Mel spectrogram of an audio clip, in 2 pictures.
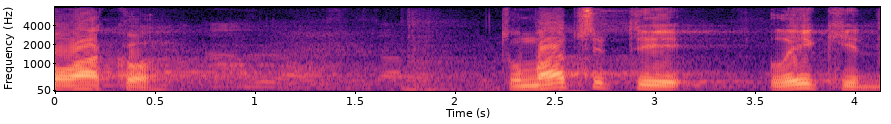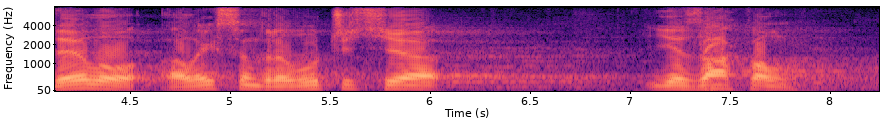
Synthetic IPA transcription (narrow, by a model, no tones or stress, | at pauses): oʋako | t̪umat͡ʃit̪i | likʰid̪eloaleksand̪ɾaʋut͡ʂit͡ɕa | je̞zaːxʋalˠno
